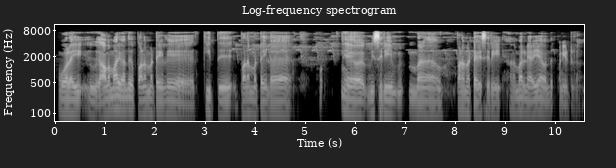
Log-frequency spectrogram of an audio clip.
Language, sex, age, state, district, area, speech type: Tamil, male, 30-45, Tamil Nadu, Tiruchirappalli, rural, spontaneous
